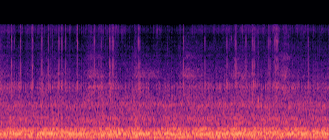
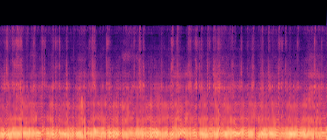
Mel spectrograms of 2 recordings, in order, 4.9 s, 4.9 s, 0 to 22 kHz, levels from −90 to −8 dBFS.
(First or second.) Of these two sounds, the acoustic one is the first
